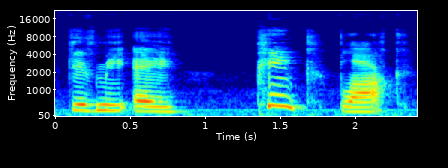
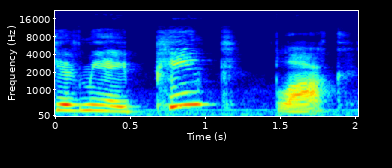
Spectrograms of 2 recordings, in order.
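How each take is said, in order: First: There is a pause before pink. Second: The intonation changes, with no pause before pink. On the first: "You can also pause before saying the target" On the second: "change your vocal intonation"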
